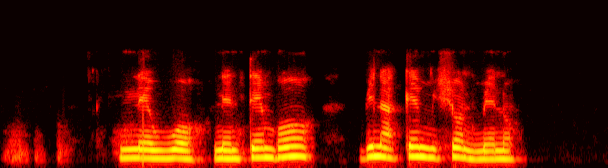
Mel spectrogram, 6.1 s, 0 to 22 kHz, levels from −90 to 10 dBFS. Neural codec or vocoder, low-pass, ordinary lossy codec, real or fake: none; 7.2 kHz; Opus, 16 kbps; real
